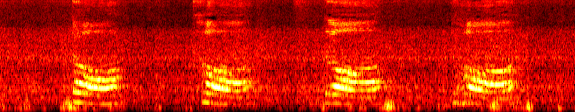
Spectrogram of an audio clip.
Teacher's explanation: দাঁতের গোড়া স্পর্শ করে যে সব ধ্বনিগুলো বর্ণগুলো উচ্চারিত হয় সেগুলোকে দন্তবর্ণ বলে।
